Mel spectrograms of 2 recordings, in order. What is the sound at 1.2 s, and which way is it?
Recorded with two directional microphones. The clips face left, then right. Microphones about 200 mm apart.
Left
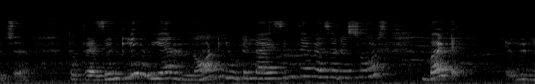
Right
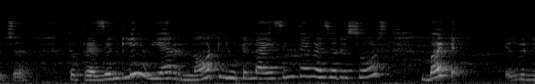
A woman's voice, 55° right (ahead or behind).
